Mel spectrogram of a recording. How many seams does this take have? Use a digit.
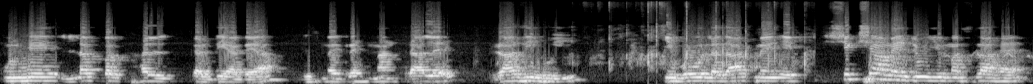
1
